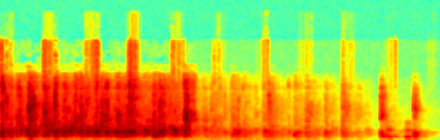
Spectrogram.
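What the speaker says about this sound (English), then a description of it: "So give yourself a huge round of applause." An audience at a year-end fundraiser bursts into loud applause that slowly thins out, with scattered claps and a few voices near the end.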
